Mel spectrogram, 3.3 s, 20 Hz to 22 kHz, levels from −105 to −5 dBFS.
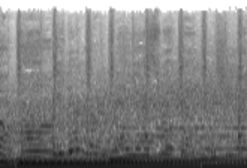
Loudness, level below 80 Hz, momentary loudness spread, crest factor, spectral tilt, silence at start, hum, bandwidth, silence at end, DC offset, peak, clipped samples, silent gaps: -18 LUFS; -24 dBFS; 4 LU; 10 dB; -7 dB/octave; 0 s; none; 16 kHz; 0 s; under 0.1%; -6 dBFS; under 0.1%; none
